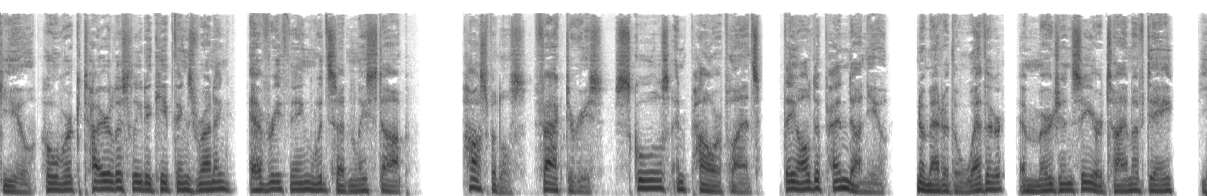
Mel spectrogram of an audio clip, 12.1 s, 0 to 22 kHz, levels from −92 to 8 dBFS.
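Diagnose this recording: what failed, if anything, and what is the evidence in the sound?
Nothing stood out on listening to this speech recording that would point to a failure at any stage of the chain.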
